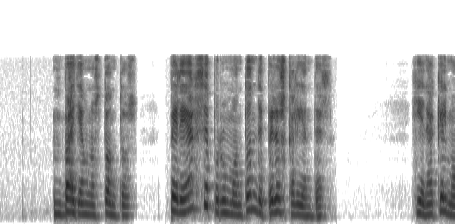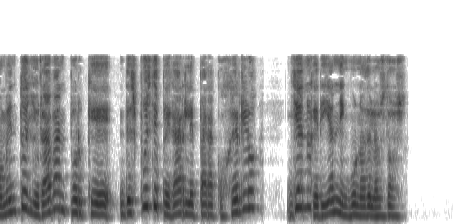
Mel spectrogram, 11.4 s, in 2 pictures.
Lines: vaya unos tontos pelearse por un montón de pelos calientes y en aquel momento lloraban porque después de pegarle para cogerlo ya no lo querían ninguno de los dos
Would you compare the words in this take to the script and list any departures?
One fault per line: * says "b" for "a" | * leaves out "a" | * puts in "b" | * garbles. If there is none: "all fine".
* leaves out "lo"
